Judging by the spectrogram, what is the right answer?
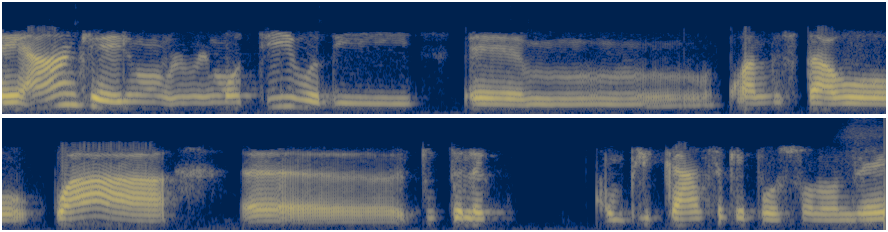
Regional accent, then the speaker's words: Mogadishu, Banaadir, Somalia; la città di Mogadiscio, la mia città natale, che era una città multidimensione

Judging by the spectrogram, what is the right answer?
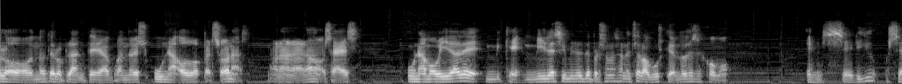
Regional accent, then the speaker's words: Spain; Exactamente, porque soy español.

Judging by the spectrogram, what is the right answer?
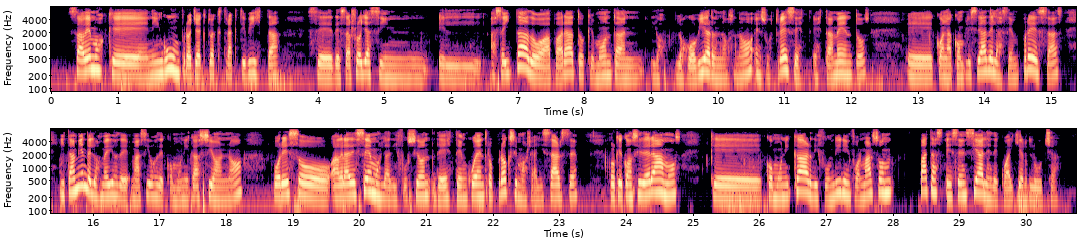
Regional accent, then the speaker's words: Andalgalá, Catamarca, Argentina; lo que está ocurriendo hoy en Andalgalá, en mi pueblo

